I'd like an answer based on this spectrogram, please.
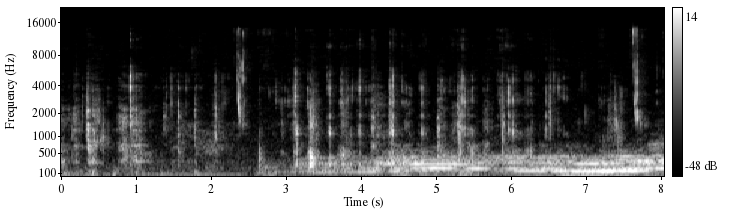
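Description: Close-miked mouth sounds of a person eating fried chicken: wet chewing smacks and clicks, with a low hum coming in about three seconds in.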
